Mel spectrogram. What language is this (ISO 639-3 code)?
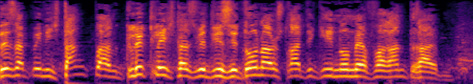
deu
